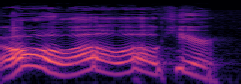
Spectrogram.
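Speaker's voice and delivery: high, loud, flustered clerk voice. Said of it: "And the guy's like".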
